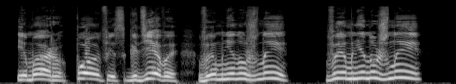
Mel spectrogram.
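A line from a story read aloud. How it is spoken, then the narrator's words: Screamed. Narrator (Russian): вновь девушка закричала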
